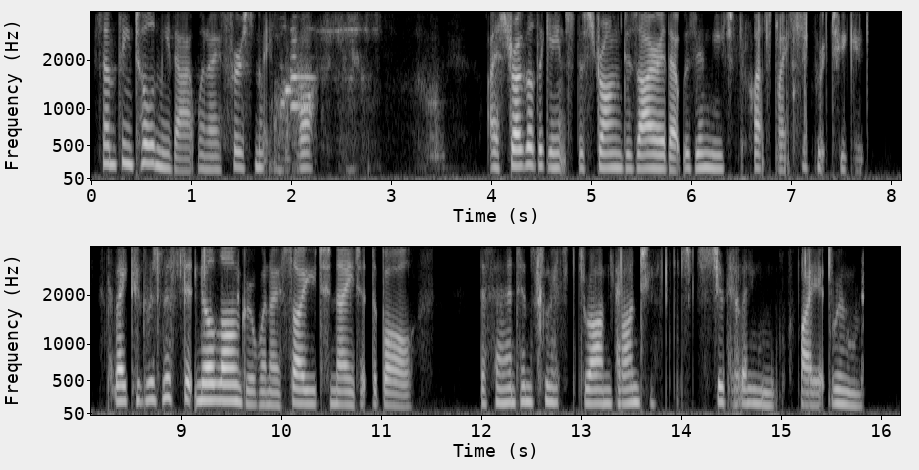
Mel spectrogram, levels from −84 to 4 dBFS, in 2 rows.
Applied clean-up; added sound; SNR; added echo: neural diffusion model UNIVERSE++.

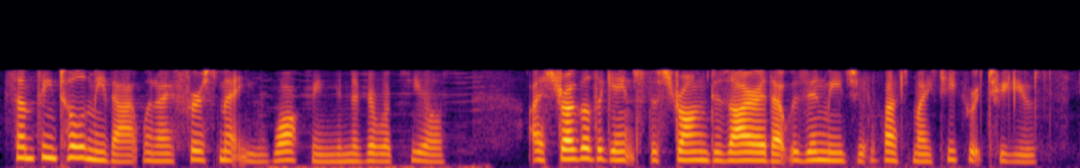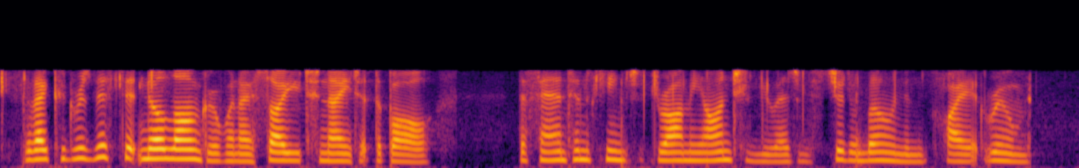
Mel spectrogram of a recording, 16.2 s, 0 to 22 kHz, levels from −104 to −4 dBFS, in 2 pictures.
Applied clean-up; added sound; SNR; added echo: neural separator model SepFormer WHAM!.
